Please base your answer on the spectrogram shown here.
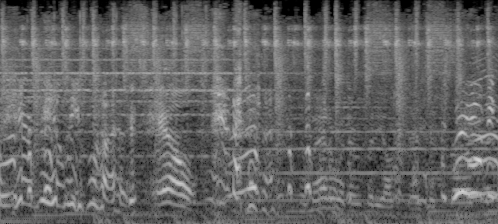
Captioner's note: laughter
